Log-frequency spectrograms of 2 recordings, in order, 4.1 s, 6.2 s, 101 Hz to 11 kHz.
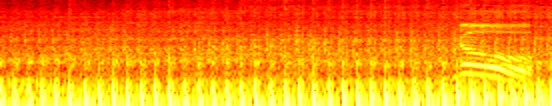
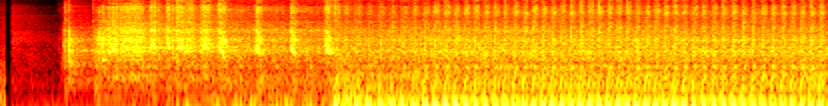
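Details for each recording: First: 1997 Suzuki Savage 650 single after a timing chain tensioner mod to cure ticking and clacking: even thumping idle of about nine firings per second with no chain clatter; quiet, normal idle after the repair. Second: 1997 Suzuki 650 Savage single, before the timing chain tensioner mod: at idle, a loose metallic clanging and clatter rides on every beat. Suspected timing chain rattle from a faulty tensioner and guide.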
